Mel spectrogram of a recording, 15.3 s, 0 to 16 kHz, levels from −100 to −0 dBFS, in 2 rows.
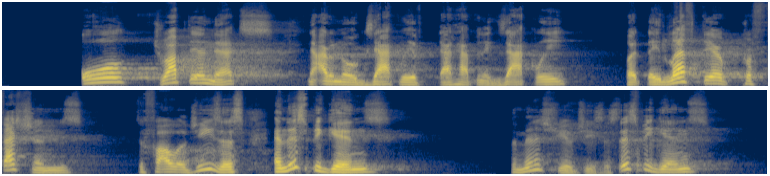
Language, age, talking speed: English, 60-79, 120 wpm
